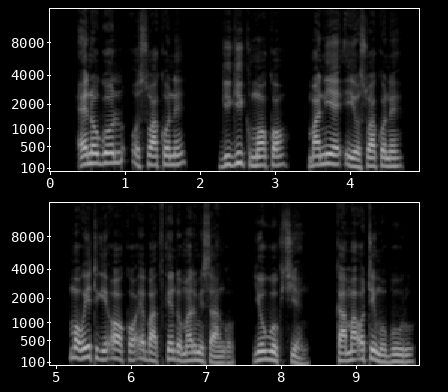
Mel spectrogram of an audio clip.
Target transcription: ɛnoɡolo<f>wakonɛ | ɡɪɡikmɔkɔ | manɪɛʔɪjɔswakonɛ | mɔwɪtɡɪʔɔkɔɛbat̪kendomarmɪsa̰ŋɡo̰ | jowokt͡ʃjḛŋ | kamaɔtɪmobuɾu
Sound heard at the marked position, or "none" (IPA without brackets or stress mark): s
